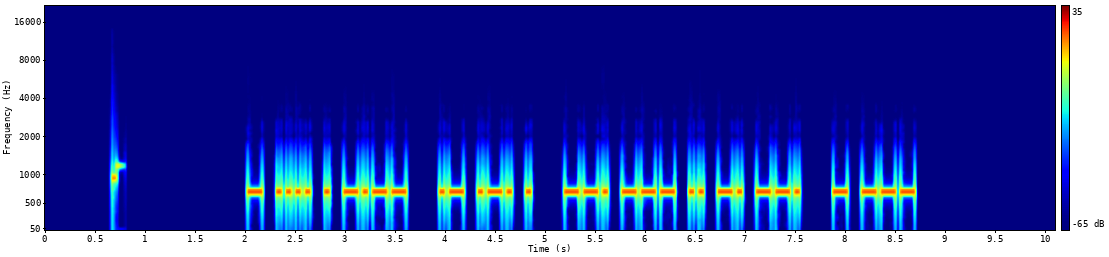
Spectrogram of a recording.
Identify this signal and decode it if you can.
Morse code, heard as a keyed tone, about 25 wpm, 700 Hz. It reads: THEY ARE GOING TO
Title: Sets of 4 Words 25wpm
